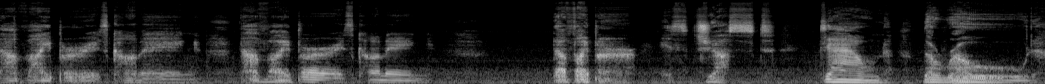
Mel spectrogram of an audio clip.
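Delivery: eerie, ghostly, spooky, low hushed voice. Narrator reads the voice on the other side of a phone call: spooky voice. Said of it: "there was a spooky voice".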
